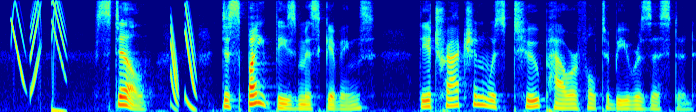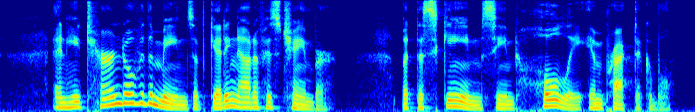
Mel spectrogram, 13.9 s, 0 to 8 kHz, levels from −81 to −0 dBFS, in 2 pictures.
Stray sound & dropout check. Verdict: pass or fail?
fail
